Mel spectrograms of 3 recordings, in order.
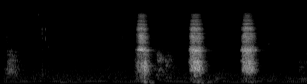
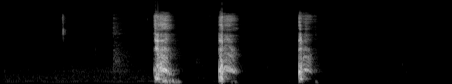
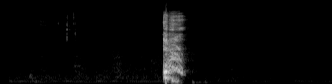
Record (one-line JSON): {"exhalation_length": "3.1 s", "exhalation_amplitude": 9381, "exhalation_signal_mean_std_ratio": 0.3, "three_cough_length": "4.5 s", "three_cough_amplitude": 32767, "three_cough_signal_mean_std_ratio": 0.23, "cough_length": "3.3 s", "cough_amplitude": 32767, "cough_signal_mean_std_ratio": 0.17, "survey_phase": "beta (2021-08-13 to 2022-03-07)", "age": "18-44", "gender": "Female", "wearing_mask": "No", "symptom_runny_or_blocked_nose": true, "symptom_fatigue": true, "smoker_status": "Never smoked", "respiratory_condition_asthma": false, "respiratory_condition_other": false, "recruitment_source": "REACT", "submission_delay": "2 days", "covid_test_result": "Negative", "covid_test_method": "RT-qPCR", "influenza_a_test_result": "Negative", "influenza_b_test_result": "Negative"}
